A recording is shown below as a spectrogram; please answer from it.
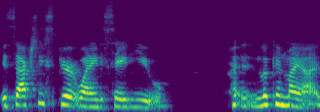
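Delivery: choked-up voice, catching with emotion. Speaker passing on to listeners what spirit wants to say, choked up. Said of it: "I'm getting choked up".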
